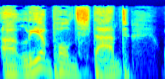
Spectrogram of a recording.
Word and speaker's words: Leopoldstadt: The big winners of the evening were Kimberly Akimbo, which won Best Musical, and Leopoldstadt, which won Best Play. I assume that's how you pronounce that. – Sounds right to me.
